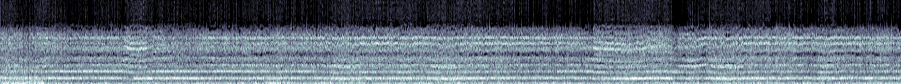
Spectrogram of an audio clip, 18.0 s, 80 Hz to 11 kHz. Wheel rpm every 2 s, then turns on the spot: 230, 230, 230, 220, 230, 230, 220, 230, 230.
none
